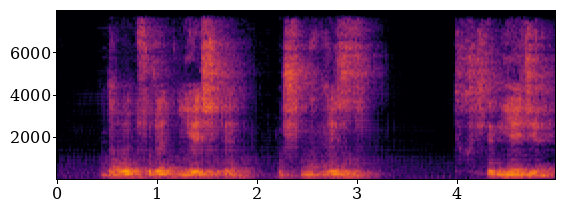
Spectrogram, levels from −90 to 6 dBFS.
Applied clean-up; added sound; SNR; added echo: neural separator model SepFormer DNS4.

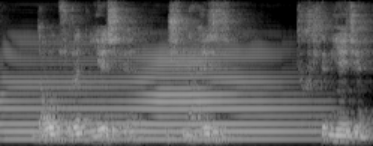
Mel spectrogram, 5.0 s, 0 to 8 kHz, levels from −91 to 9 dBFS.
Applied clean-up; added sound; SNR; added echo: none; Wind instrument, woodwind instrument; 2 dB; reverberation time 0.9 s.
